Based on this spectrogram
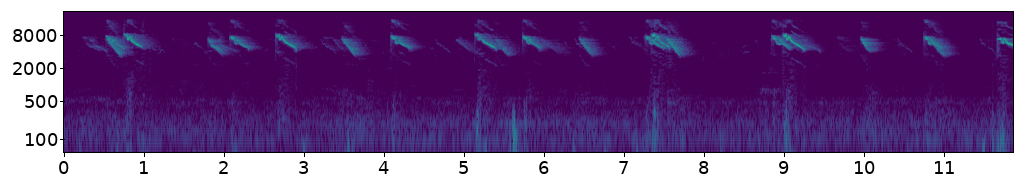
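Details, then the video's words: A breeding-condition female white-eye calls to attract the male, giving a long series of high, thin, descending notes, often in pairs, spaced about every second, over faint clicks and a low hum. "Suara Burung Pleci Betina Birahi Memanggil Jantan"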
